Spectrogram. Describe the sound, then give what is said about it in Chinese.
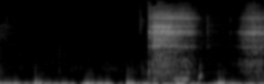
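A muffled heartbeat, heard while someone is held in another's arms to sleep, thumps low and steady, three or four beats at a slow, even pace, with soft rustling hiss drifting in between the beats. “有听见艾姆的心跳声吗？”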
